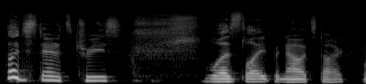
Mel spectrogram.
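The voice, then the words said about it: Imitation of a co-host's voice. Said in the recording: “This is my Greg impression, by the way, so I don't think it's really spot on.”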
